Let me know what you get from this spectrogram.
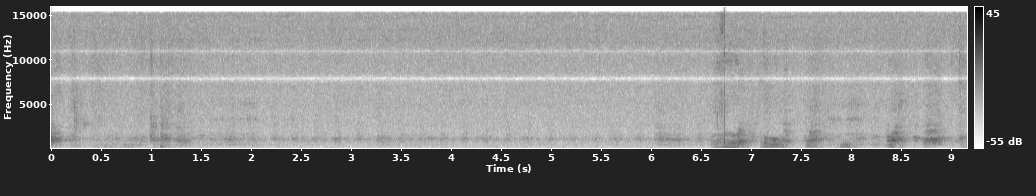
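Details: Romanian Mioritic Hagi wrestling playfully with South Russian Ovcharka Nijinsky; after soft huffing, a rumbling growl breaks out and repeats in short rough bursts, mixed with heavy breaths.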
